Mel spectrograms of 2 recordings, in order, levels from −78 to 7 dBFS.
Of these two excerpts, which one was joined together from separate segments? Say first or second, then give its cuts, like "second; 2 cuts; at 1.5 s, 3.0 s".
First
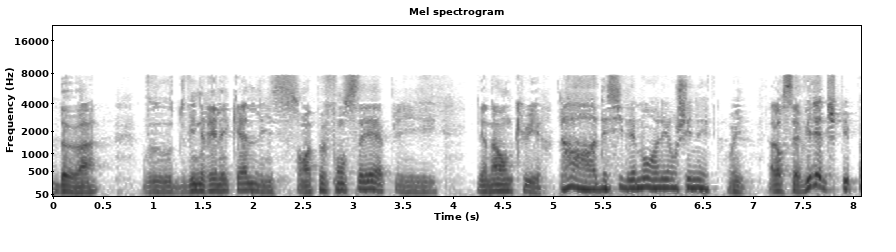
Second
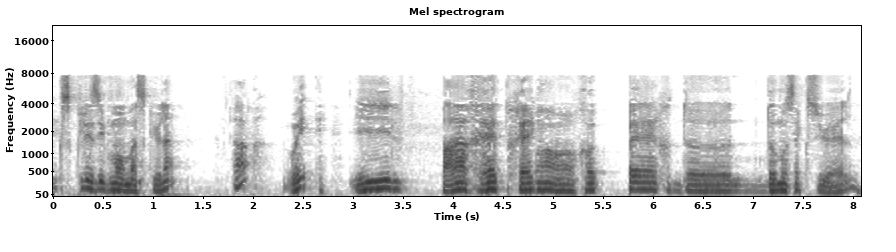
second; 1 cut; at 4.8 s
